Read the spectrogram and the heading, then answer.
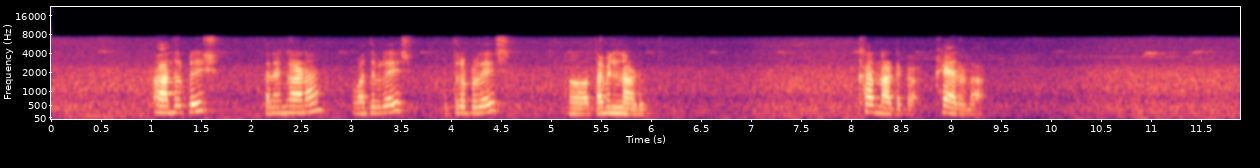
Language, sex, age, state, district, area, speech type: Telugu, female, 30-45, Telangana, Peddapalli, rural, spontaneous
